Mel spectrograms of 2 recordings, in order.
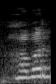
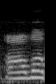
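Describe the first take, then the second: First: The word begins with an h sound. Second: The word begins with a vowel sound. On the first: The speaker calls it wrong. "इसे हम हवर नहीं पढ़ते हैं" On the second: The speaker calls it right. "इसको हम आवा पढ़ते हैं"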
